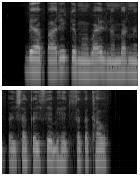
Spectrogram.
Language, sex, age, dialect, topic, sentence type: Chhattisgarhi, male, 25-30, Northern/Bhandar, banking, question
